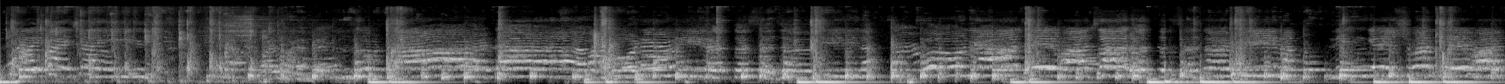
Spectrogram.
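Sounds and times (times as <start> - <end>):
hand claps: 0.0 - 3.0, 3.8 - 6.5, 7.1 - 7.4, 8.0 - 8.4, 10.2 - 10.6, 11.9 - 12.7, 14.2 - 15.0
women and girls singing: 0.0 - 15.0.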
